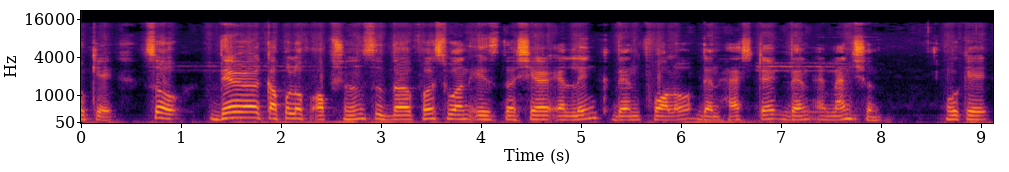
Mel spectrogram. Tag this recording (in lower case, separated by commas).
speech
